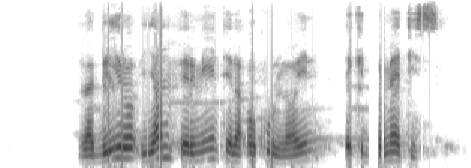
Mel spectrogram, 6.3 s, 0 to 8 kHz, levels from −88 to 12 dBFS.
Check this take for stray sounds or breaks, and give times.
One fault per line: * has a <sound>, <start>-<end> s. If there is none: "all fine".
* has a dropout, 4.9-5.0 s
